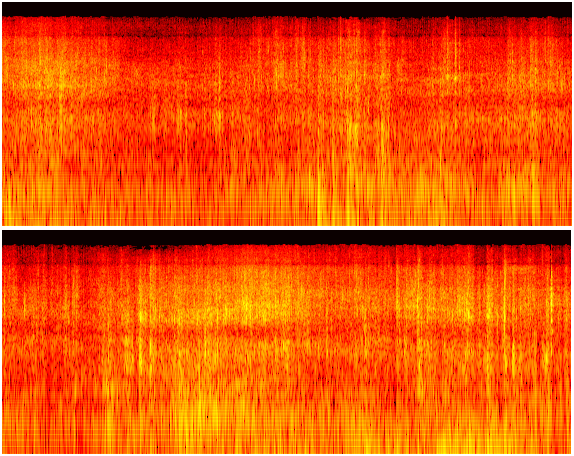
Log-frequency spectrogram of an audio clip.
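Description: Mountain bike rolling fast downhill on a wet, muddy dirt trail: tyre noise over mud and dirt, wind noise on the microphone, and frequent knocks and rattles from the bike over bumps.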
